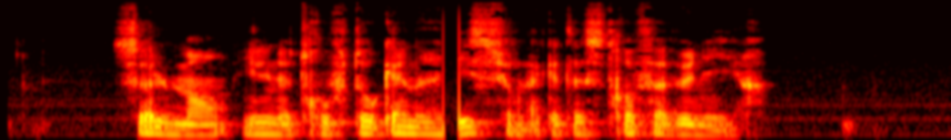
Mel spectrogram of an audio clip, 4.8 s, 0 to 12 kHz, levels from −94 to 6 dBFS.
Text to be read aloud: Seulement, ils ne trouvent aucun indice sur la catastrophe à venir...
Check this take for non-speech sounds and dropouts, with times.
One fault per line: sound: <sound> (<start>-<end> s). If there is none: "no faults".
sound: dropout (2.2-2.3 s)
